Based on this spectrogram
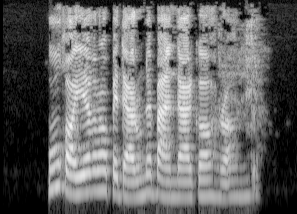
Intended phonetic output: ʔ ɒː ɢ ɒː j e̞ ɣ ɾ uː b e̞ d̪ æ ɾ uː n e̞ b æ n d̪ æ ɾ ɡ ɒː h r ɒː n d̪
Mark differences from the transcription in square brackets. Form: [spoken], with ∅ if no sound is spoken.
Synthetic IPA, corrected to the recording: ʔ [uː] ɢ ɒː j e̞ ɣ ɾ [ɒː] b e̞ d̪ æ ɾ uː n e̞ b æ n d̪ æ ɾ ɡ ɒː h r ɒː n d̪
